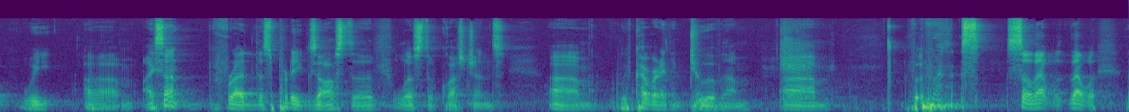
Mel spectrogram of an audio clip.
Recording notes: Startup Grind Columbus. This is the audio recording from the live event on 12/18/2017.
